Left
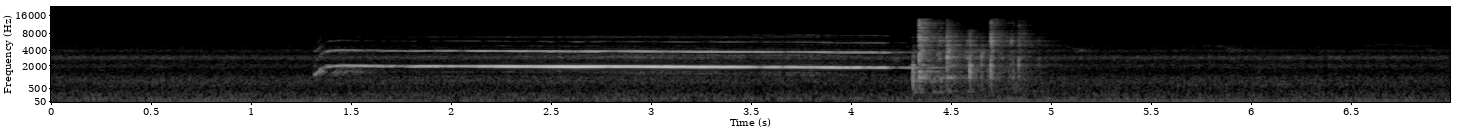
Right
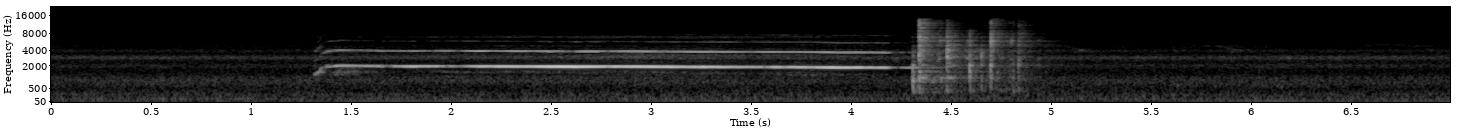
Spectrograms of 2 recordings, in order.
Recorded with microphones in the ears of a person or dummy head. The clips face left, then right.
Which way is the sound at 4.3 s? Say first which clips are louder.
Right 2 dB; 25° right (ahead or behind).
